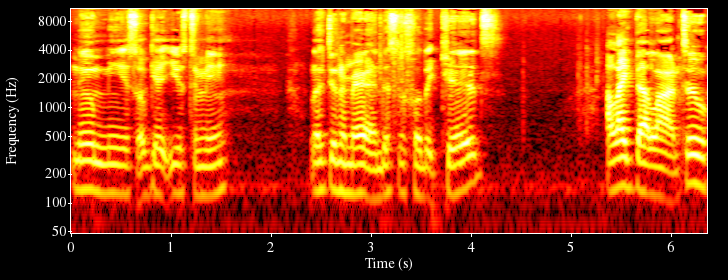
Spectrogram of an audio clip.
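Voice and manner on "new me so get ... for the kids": ordinary delivery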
